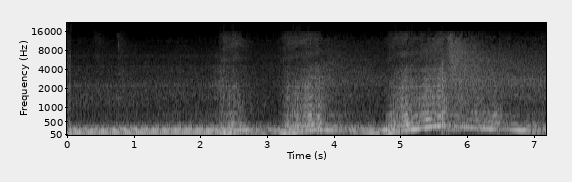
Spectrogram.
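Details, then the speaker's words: BMW 335i converted from twin turbos to a single big turbo, after a major refresh: quick revs, each followed by a clean turbo whistle that rises and falls away smoothly, a normal, responsive turbo spool-down. "You can kind of hear the spool down a little bit when you rev it."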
